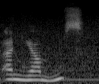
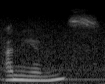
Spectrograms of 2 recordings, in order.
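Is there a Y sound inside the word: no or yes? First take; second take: yes; no. First: The word is said with a Y sound. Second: The word is said without a Y sound. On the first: The speaker calls it wrong. "not onions" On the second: The speaker calls it right. "I mean onions"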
